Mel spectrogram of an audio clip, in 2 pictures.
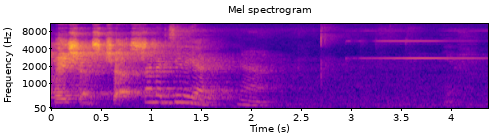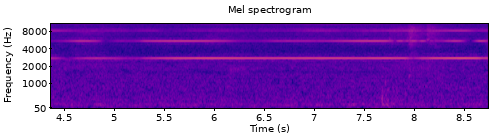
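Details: Defibrillator training demonstration in which the device keeps prompting to check electrodes because they are not attached; a short burst of speech, then a steady high-pitched alarm tone; AED electrode alert.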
